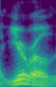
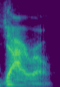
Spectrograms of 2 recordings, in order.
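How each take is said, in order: First: The word begins with a 'y' sound. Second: The word begins with a 'j' sound. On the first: This is how the speaker's own group says it. "as we call them" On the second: This is how people in the South say it. "they'll pronounce it how we see it"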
